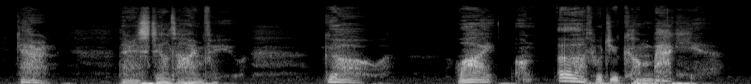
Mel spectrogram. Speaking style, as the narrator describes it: he asked with a growling voice

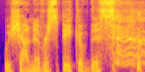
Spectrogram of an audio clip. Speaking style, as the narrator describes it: smiled, and said

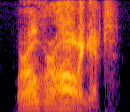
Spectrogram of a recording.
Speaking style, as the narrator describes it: the Canadian would shout

